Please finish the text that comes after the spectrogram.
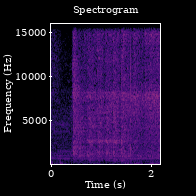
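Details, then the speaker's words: Petrol EFI vehicle, hard start in the mornings: starter grinds a couple of seconds before firing as the pump rebuilds pressure; in-tank regulator popped out of an old filter housing leaks pressure back to the tank, so no holding pressure. "yeah it takes some time to build up and then it starts and i switch that off and you'll see that fuel pressure stuffed"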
